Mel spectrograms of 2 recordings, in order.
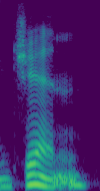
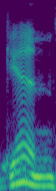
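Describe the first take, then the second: First: It starts with a soft J-like sound. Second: It starts with a hard G sound. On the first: The speaker calls it wrong. "like the drink" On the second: The speaker calls it right. "hard G"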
